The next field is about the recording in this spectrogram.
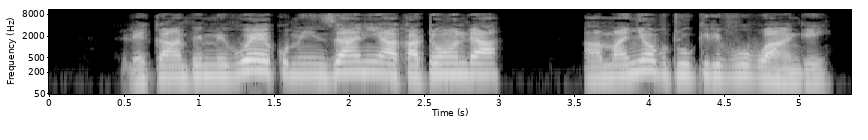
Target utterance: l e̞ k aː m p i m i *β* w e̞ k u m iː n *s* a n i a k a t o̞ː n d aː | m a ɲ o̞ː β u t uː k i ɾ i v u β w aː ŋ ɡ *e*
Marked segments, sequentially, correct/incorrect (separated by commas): correct, incorrect, correct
